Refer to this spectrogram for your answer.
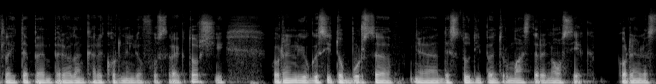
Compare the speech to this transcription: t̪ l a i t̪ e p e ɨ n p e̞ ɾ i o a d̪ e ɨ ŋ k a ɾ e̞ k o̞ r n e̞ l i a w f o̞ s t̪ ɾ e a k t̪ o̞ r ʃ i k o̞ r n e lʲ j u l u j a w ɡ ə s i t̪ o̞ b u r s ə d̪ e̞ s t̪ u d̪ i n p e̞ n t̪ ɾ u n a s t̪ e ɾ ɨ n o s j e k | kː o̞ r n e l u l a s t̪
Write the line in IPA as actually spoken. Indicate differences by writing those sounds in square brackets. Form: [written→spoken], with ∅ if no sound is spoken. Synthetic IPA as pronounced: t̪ l a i t̪ e p e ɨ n p e̞ ɾ i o a d̪ [e→a] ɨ ŋ k a ɾ e̞ k o̞ r n e̞ l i a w f o̞ s t̪ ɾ e a k t̪ o̞ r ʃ i k o̞ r n e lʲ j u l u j a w ɡ ə s i t̪ o̞ b u r s ə d̪ e̞ s t̪ u d̪ i [n→∅] p e̞ n t̪ ɾ u [n→m] a s t̪ e ɾ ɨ n o s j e k | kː o̞ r n e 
